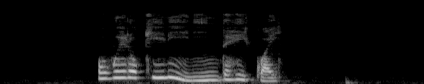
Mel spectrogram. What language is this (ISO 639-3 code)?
grn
